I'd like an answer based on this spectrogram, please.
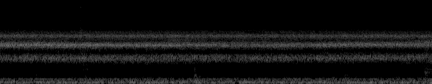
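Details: Rain falls while thousands of frogs sing together, their calls merging into a constant shimmering trill in stacked high bands, with low rumbling and occasional light taps underneath.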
